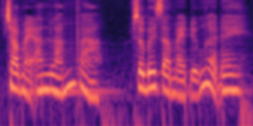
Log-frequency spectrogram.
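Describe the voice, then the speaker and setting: A woman reading the part of a bitter older aunt who scolds her niece abusively, in a low, warm voice. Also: very fast, slightly rough. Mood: raging.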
